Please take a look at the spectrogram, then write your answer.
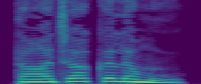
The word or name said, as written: ತಾಜಾಕಲಮು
